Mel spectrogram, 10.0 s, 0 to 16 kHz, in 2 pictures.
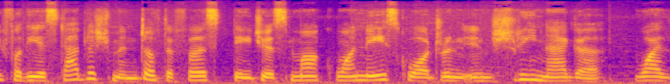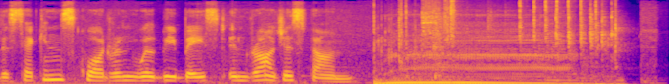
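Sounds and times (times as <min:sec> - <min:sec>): ringing chord: 0:07.9 - 0:09.7.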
